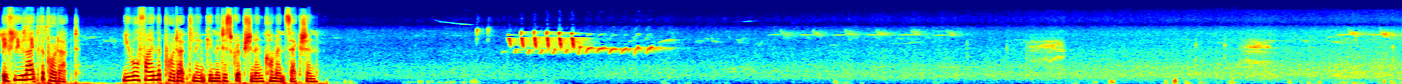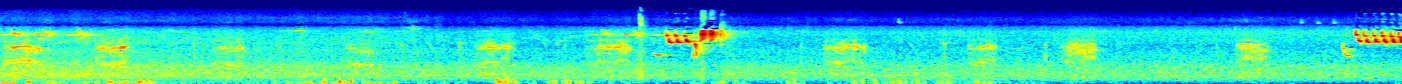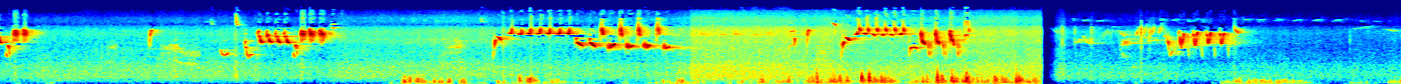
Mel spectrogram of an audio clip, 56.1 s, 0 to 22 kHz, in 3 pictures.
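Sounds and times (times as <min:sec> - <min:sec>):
birds chirping trilled phrases: 0:00.0 - 0:04.4
hiss: 0:46.6 - 0:48.1.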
